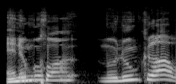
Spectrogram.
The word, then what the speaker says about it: Enumclaw: We've got, I don't know how to pronounce that, Enumclaw. – Enumclaw, Washington.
